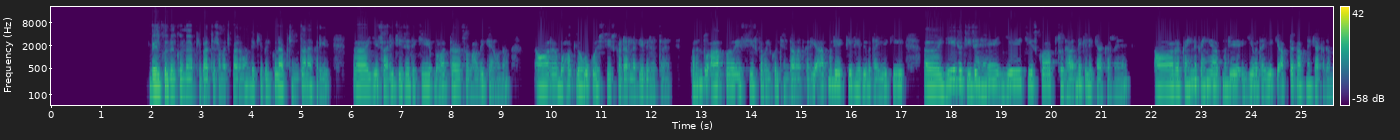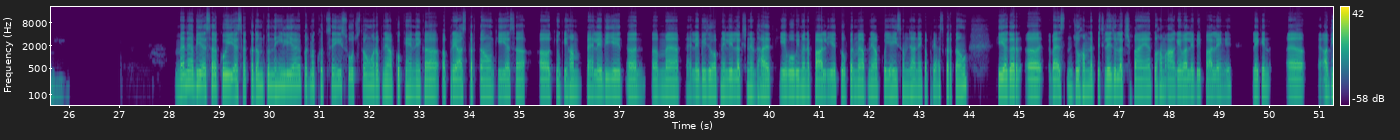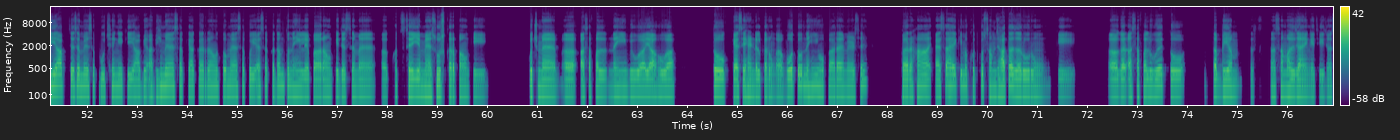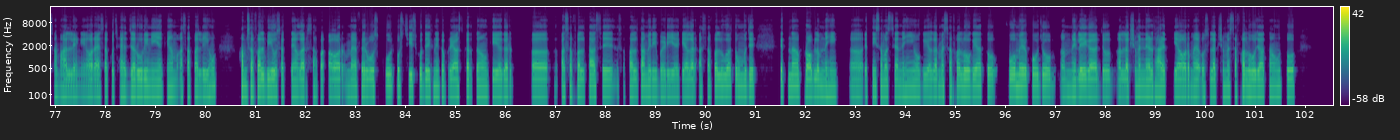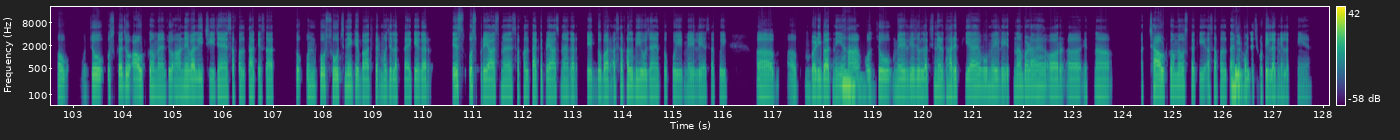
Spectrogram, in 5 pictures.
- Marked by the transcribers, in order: in English: "हैंडल"; in English: "प्रॉब्लम"; in English: "आउटकम"; in English: "आउटकम"
- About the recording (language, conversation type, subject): Hindi, advice, जब आपका लक्ष्य बहुत बड़ा लग रहा हो और असफल होने का डर हो, तो आप क्या करें?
